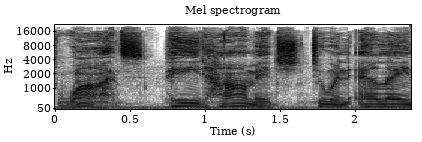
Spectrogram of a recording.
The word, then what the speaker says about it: Wvttz: The name WTTZ, pronounced Watts, paid homage to an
